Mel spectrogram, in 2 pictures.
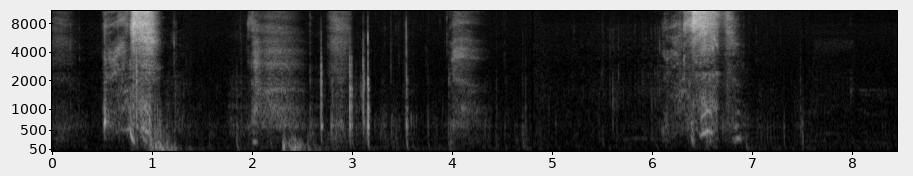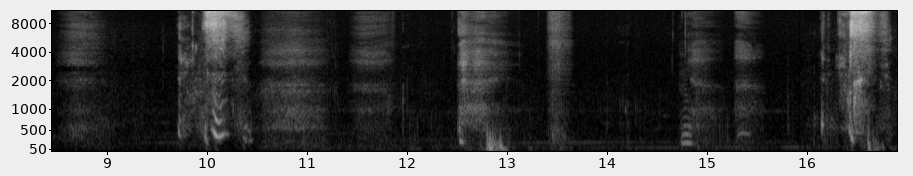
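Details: Perfume-induced sneezing fit: a rapid run of about eight sharp, explosive sneezes with quick breaths between them; sneezing.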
